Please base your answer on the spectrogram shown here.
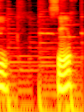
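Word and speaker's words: SAFU: ภัย ใน ระดับ ที่ เซฟ ซึ่ง คำ ๆ นี้ มา จาก CZ แห่ง binance นะ ครับ พูด คำ ว่า เซฟ แต่ เขา ว่า เขา ได้ ออก เสียง เป็น เซ ฟู นั่น เอง bish สภาพ ต ตลาด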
